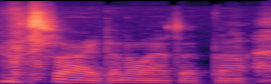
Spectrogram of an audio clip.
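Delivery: ordinary delivery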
